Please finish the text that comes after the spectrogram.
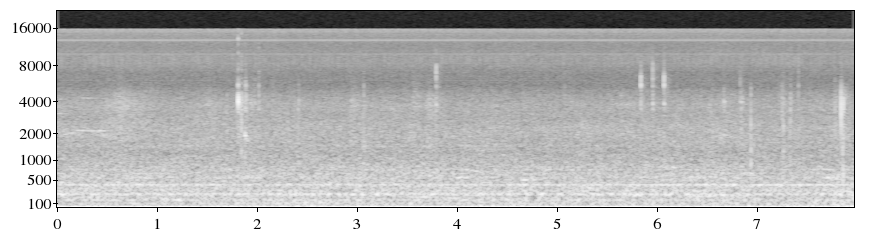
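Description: Computer keys are tapped in a light, irregular run of soft clicks over a low steady room hum.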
